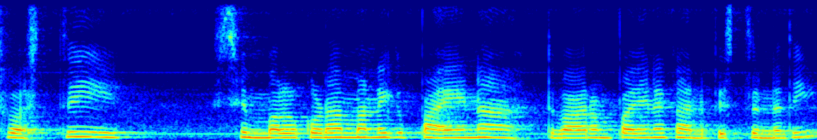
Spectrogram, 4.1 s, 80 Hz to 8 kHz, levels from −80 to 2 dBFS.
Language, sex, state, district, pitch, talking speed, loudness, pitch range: Telugu, female, Andhra Pradesh, Srikakulam, 235 Hz, 115 wpm, -20 LUFS, 225-245 Hz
